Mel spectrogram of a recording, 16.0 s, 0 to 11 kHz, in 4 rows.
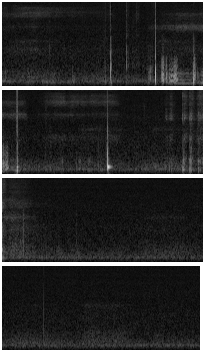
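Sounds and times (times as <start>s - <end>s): dog snoring: 0.0s - 1.7s, 2.9s - 6.4s, 7.3s - 8.5s
dog snorting: 7.3s - 8.5s.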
